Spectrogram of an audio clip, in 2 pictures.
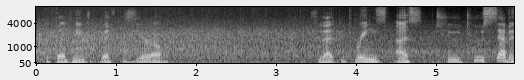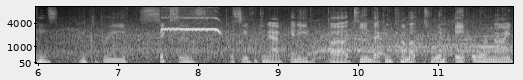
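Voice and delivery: usual speaking voice

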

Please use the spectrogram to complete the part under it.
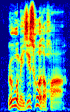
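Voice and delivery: ordinary talk, nothing marked

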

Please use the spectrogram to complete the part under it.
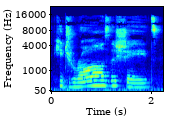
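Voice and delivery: loud, slow, dramatic read-aloud; storybook reading. Acted. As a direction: lean into each word for suspense. Story narration, louder slower.

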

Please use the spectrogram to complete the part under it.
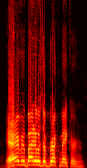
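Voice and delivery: loud high declaration; proclaiming. Acted. Preacher booming to the congregation about slavery. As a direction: ring it out to the congregation.

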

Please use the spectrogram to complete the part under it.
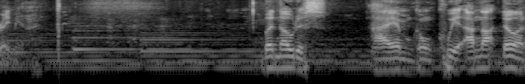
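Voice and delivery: ordinary talk, nothing marked

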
